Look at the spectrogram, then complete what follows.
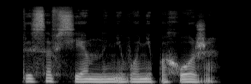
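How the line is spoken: Low muffled voice. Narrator (Russian): глухо произнёс

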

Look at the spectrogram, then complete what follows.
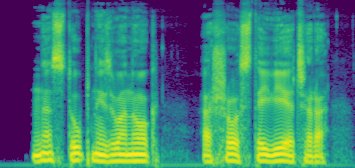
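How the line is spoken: Muttered. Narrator (Belarusian): прамармытаў старшыня выбарчай камісіі

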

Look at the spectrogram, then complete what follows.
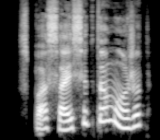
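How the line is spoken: Giggling. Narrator (Russian): хихикнула Ада

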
